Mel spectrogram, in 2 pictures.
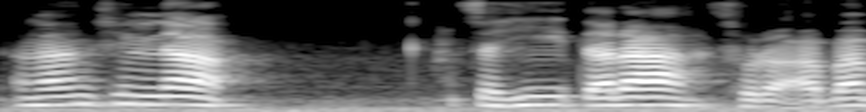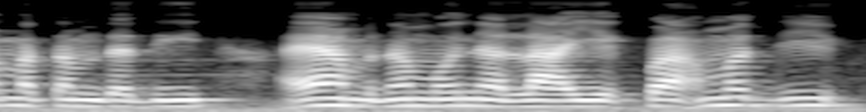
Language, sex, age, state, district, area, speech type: Manipuri, female, 60+, Manipur, Imphal West, rural, spontaneous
